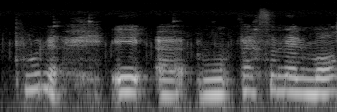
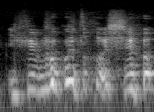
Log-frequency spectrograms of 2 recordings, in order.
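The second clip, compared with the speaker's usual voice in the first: exasperated outburst; 4 semitones higher, 10 dB louder than usual. Real, not acted. Complaining about the summer heat.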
